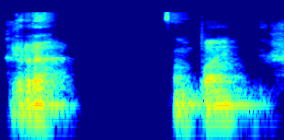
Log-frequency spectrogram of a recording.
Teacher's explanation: So in Te Reo Māori, all of our R's, I suppose, are rolled.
